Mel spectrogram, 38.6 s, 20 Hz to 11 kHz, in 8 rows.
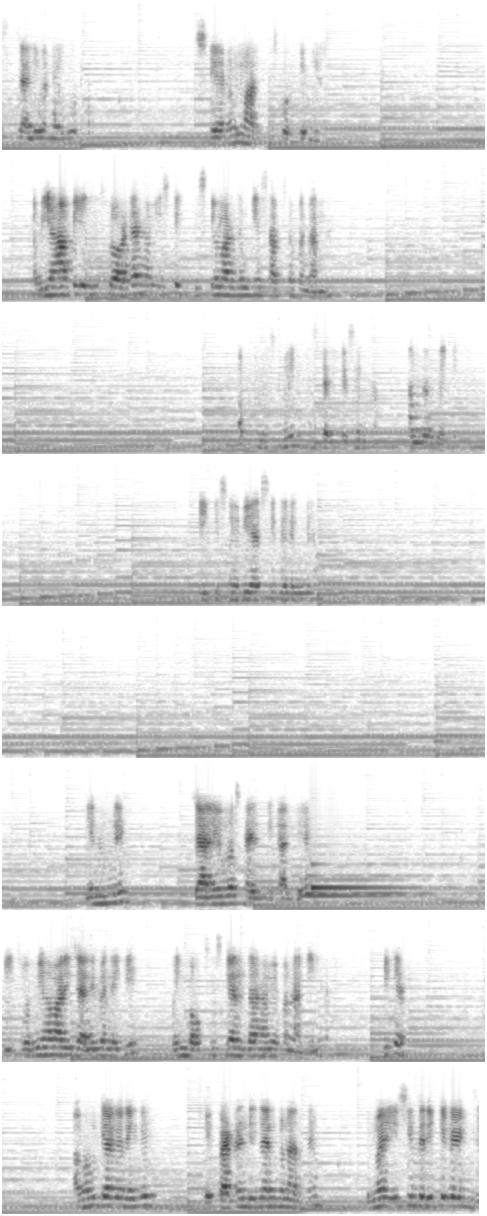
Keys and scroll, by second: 13.7 ctrl+k, 25.3 ctrl+k.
